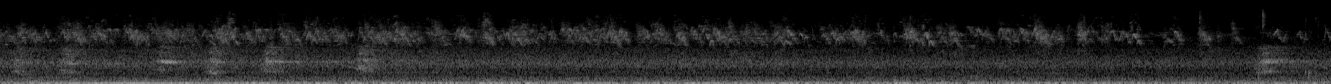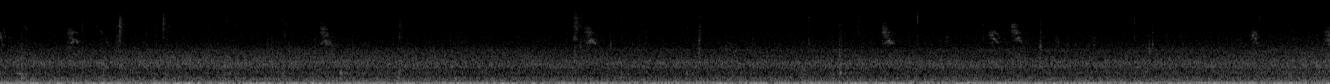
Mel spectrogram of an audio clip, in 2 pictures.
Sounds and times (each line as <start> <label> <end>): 0.0 interactive birds 13.6
0.0 city 26.6
0.0 naughty dog 4.2
12.6 naughty dog 13.6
